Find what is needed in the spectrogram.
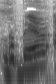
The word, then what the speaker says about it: libero: I just kind of slide in and so forth because all these people don't even know what the libero is, and that would have to change if you start paying all your athletes. – How do you pronounce that? Libero? – Libero. – Libero. – Libero. L-I-B-E-R-O.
